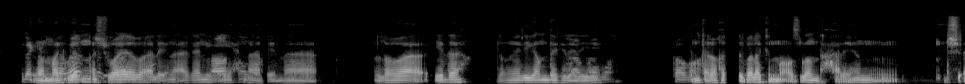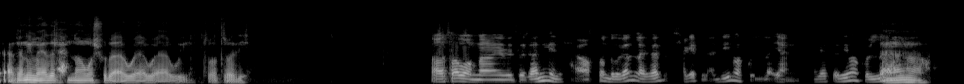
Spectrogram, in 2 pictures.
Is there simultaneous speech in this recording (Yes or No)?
Yes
